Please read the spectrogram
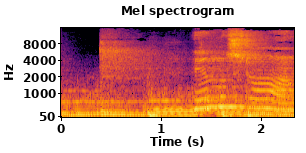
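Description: A sped-up pop song: a singing voice over a steady beat and bass line, with a sliding vocal note in the second half.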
